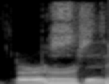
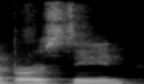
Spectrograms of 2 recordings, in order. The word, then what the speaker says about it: Burstyn: Like, Burstyn. Burstyn. – Yeah, Burstyn.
